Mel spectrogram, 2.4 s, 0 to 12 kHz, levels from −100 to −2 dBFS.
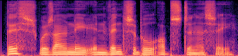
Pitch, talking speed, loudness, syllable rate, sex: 115 Hz, 125 wpm, -16 LUFS, 5.4 syllables/s, male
